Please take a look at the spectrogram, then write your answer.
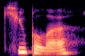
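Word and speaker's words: cupola: And I looked up it's cupila at least that's how it says that that's how you pronounce that word.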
